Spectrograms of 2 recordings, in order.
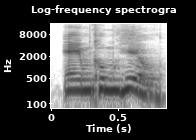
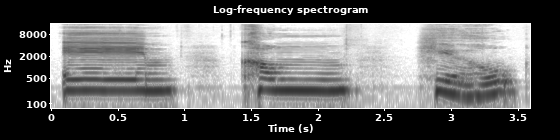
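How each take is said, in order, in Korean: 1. 문장 전체가 쉼 없이 이어져요. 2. 단어마다 쉼이 있어요. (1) "한 번에 통째로 가요" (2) "먼저 단어로 하나하나씩 다 끊어서 연습을 한다는 거예요"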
